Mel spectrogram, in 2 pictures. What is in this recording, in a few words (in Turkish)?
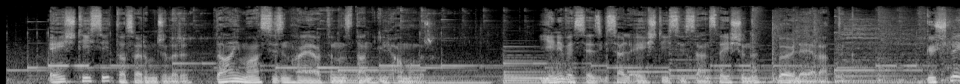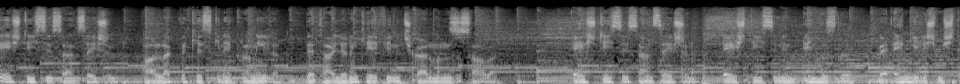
ERKEK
